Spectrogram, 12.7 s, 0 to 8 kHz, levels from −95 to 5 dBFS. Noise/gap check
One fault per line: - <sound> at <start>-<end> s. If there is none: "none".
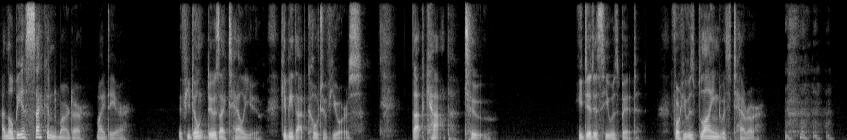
- laugh at 11.8-12.5 s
